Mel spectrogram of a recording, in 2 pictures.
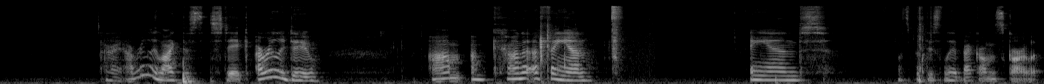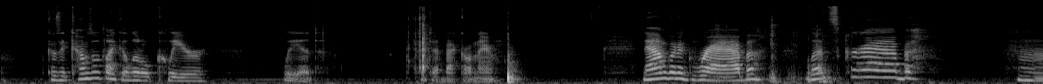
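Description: A woman speaks calmly and close up.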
